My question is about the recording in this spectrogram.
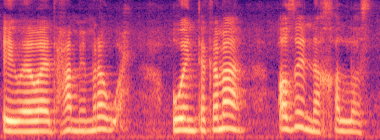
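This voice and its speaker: A woman's voice: fairly high pitch, fairly even intonation, fairly quick, close to an everyday voice. A woman voicing a protective young male doctor with an Upper Egyptian accent, firm and caringly insistent.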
